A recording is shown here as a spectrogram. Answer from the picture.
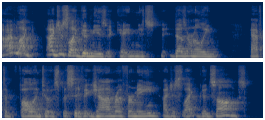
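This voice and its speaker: A man speaks with a bright, sharp tone and a fairly high pitch. His intonation is fairly even and his pace moderate. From US Midwest, St. Louis area and Southern Illinois. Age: 50s. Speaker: country songwriter and singer. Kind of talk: interview. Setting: remote call.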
